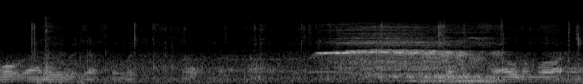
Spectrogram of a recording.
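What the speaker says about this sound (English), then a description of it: "He's such a loud horse, isn't he?" A Shire horse whinnies loudly and close by while its hooves clop on hard ground, with people talking quietly around it as it is readied for a walk.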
